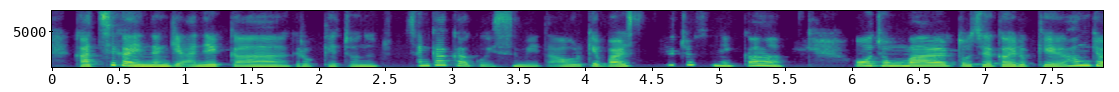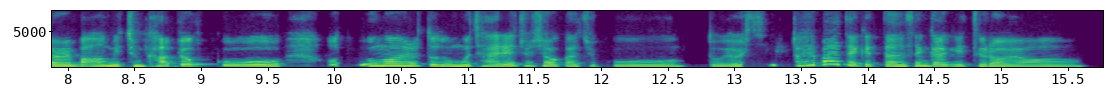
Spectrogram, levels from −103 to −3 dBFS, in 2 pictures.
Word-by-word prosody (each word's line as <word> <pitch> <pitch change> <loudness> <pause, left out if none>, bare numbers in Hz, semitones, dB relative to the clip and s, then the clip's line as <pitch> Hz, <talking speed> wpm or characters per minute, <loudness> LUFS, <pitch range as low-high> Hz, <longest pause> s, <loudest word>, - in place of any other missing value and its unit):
가치가 210 +8 +1
있는 190 -3 +5
게 165 -3 -1
아닐까?' 160 0 0
그렇게 165 0 -8
저는 155 -1 -4
좀 - - -33
생각하고 270 - -3
있습니다. 155 +4 -7
어 - - -2
이렇게 215 +3 -3
말씀해 215 - -2
주시니까 265 - -1 0.5
어 255 +1 +2
정말 235 -1 +2
또 230 -2 -2
제가 190 -2 0
이렇게 180 -1 -1
한결 245 -2 +3
마음이 195 +6 +3
좀 200 -1 +3
가볍고 180 -1 +1 0.3
어 200 - -4 0.2
응원을 255 0 +5
또 200 - +2
너무 180 +2 +3
잘해 185 +5 +1
주셔 240 0 -1
가지고 165 -2 -4 0.2
또 165 -3 -3
열심히 190 - -4
또 265 - -3
해 300 - +2
봐야 435 +2 +2
되겠다는 195 -2 +1
생각이 220 -5 0
들어요. 160 -1 -2
195 Hz, 320 characters per minute, -26 LUFS, 170-235 Hz, 0.5 s, 있는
